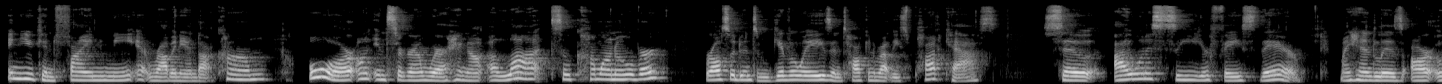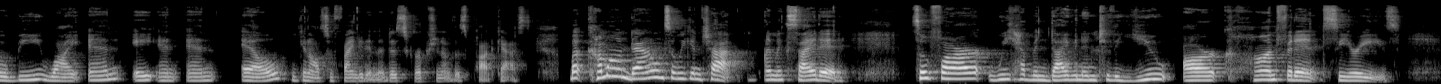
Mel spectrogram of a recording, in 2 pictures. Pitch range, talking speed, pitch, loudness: 180-235 Hz, 155 wpm, 200 Hz, -17 LUFS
